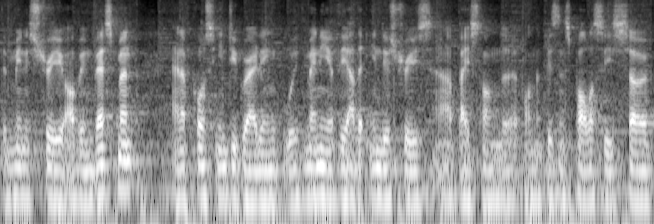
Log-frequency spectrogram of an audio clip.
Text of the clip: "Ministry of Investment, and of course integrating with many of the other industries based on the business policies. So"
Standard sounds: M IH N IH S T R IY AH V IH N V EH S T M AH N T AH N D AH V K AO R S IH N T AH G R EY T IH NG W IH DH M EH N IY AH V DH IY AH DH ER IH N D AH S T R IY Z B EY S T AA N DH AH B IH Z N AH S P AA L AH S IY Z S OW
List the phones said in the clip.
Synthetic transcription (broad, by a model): M IH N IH S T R IY AH V IH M V EH S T M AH N T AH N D AH V K AO R S IH N T AH G R EY T IH NG W IH DH M EH N IY AH V DH IY AH DH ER IH N D AH S T R IY Z B EY S T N N DH AH B IH Z N AH S P AA L AH S IY Z S OW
